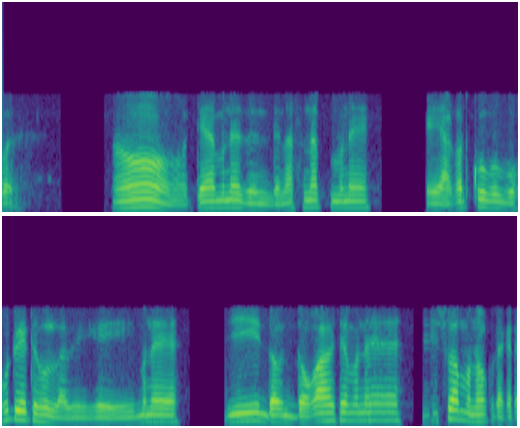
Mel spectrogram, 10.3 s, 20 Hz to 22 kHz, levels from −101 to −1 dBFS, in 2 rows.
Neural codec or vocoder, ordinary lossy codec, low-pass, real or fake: none; none; 3.6 kHz; real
